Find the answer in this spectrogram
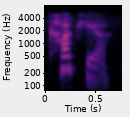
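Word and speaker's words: koekje: and it's called kakia. – Oh, it's spelled very differently from how it sounds.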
